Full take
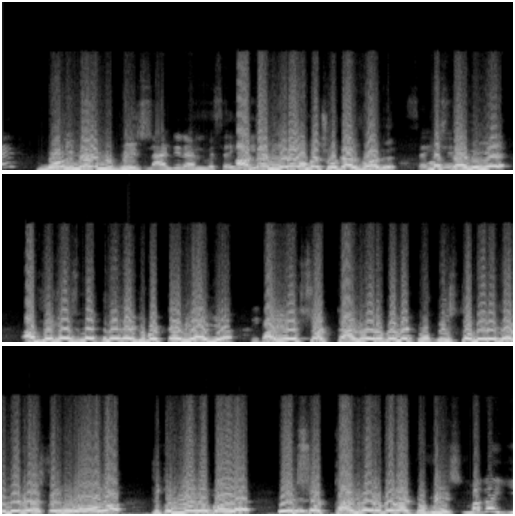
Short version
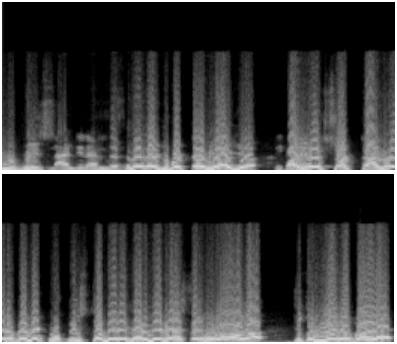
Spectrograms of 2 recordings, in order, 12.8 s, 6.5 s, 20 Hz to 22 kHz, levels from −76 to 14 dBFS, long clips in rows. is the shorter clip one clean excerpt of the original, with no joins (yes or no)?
no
